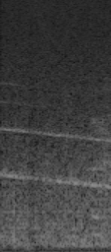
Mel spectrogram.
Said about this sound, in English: Who knows, that could be an ambulance right there. Think about that. You heard the sirens.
